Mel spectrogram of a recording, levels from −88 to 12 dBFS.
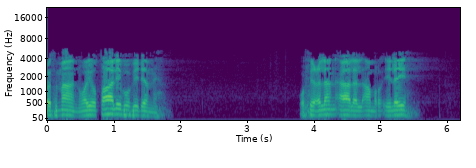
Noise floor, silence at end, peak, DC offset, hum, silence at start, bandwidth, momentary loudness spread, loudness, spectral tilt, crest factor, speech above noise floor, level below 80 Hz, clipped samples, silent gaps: -73 dBFS; 0.75 s; -4 dBFS; under 0.1%; none; 0 s; 5.8 kHz; 11 LU; -20 LUFS; -2.5 dB/octave; 18 dB; 52 dB; -58 dBFS; under 0.1%; none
